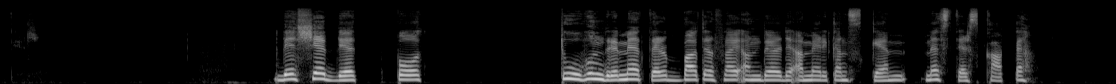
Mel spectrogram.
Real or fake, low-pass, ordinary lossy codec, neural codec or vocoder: fake; 14.4 kHz; none; codec, 44.1 kHz, 3.4 kbps, Pupu-Codec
